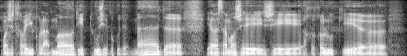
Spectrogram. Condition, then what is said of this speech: Stuttering. Alors, vous dites que vous êtes bègue.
